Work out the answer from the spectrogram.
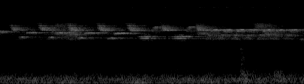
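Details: Kubiya Malaga style goldfinch song, continuous high twittering and trilled notes heard through a noticeable background hiss and low rumble.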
